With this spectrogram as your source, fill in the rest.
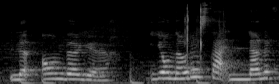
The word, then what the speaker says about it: hamburger: And finally, the H at the beginning of hamburger is again not pronounced. Even though this is an English word where we say hamburger, in French that is not the case.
